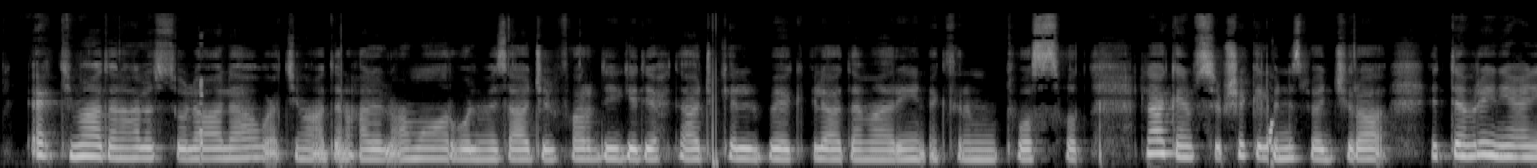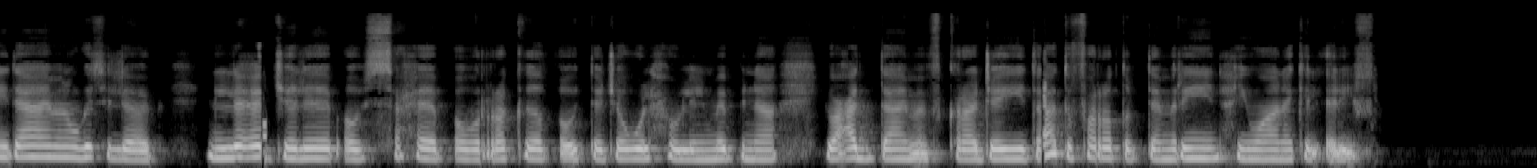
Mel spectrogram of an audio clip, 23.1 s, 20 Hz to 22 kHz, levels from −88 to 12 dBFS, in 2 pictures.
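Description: Brief glitches in the speech come at 1.50–1.52 s, at 2.56 s a skip, then more glitches at 9.50–9.55 s (after "من المتوسط لكن بشكل", before "للجراء التمرين يعني دائمًا"), 13.44–13.53 s (before "أو السحب أو الركظ"), 19.29–19.38 s (between "المبنى يعد دايمًا فكرة" and "تفرط بتمرين") and 21.77–21.86 s. These glitches are damaged data in a compressed stream. Corrupted bytes made the decoder misread frames, lose sync and resume at the next valid frame header. The skip at 2.56 s is likely a dropped buffer (overrun), where roughly 15 ms of samples was overwritten before it could be read and the two sides were joined directly, with no gap of silence.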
